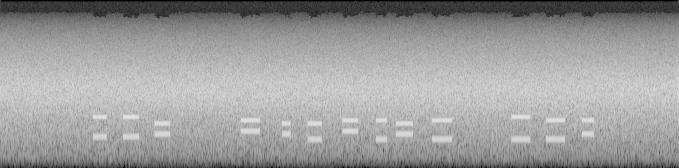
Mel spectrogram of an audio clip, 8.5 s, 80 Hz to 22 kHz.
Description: DTMF, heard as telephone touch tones, dialled by hand, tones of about 180 ms, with radio hiss and a squelch burst at the end. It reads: 667 0710272 328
